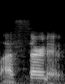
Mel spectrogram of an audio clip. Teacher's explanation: The stress is on the second syllable, assertive.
